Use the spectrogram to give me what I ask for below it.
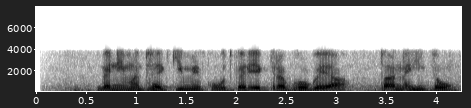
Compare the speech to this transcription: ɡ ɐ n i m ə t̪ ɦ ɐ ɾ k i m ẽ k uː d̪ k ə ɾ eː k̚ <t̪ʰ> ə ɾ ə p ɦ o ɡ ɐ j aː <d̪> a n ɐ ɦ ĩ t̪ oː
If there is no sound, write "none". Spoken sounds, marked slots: t̪, t̪

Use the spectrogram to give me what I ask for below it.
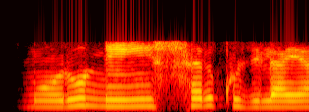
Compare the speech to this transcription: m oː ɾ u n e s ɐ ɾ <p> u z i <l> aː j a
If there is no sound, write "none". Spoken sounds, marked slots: k, l

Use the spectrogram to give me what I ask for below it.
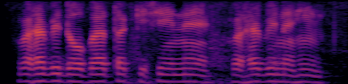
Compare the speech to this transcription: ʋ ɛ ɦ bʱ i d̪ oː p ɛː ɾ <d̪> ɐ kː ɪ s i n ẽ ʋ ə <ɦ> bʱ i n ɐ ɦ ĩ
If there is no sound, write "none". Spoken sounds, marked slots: t̪, ɦ

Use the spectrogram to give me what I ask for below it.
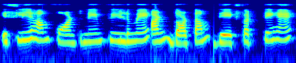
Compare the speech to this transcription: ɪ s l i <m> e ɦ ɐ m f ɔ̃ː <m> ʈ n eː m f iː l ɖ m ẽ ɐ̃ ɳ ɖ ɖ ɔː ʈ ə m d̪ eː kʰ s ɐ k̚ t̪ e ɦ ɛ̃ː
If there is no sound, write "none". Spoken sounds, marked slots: none, ɳ

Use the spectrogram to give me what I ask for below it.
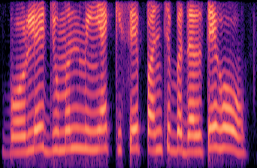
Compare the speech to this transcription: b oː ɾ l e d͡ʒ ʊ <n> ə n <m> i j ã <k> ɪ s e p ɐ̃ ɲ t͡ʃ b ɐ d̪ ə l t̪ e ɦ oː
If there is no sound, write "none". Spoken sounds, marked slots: m, m, k

